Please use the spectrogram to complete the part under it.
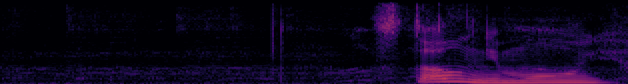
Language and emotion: Russian, sad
